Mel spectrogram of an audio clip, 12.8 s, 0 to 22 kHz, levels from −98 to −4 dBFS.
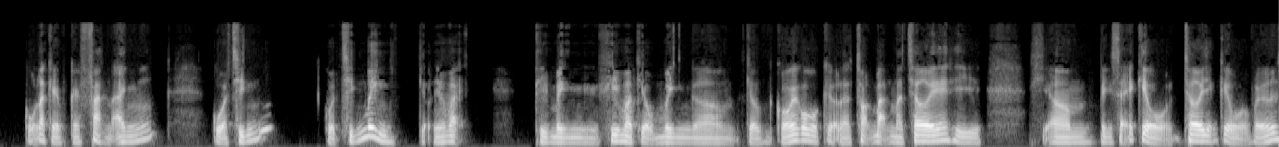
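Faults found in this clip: Adaptive stream at a lower bitrate, 2.71–6.71 s: speech quality abruptly drops, codec artefacts rise, no gap. Player dropped rendition on slowed connection; fits roughly 16 kbit/s HE-AAC. Spectrogram: upper band abruptly truncated, patchy smeared highs.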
